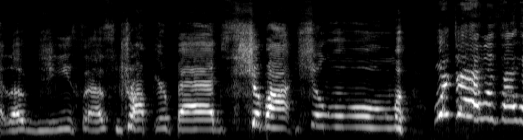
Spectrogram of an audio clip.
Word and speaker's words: Shabbat shalom: I'm sorry to the Jewish community if I'm not pronouncing it right. Shabbat shalom.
